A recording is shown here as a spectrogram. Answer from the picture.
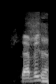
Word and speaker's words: Sheaves: It's a different way to say Chevy for sure. I'm used to bow tie Chevy.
